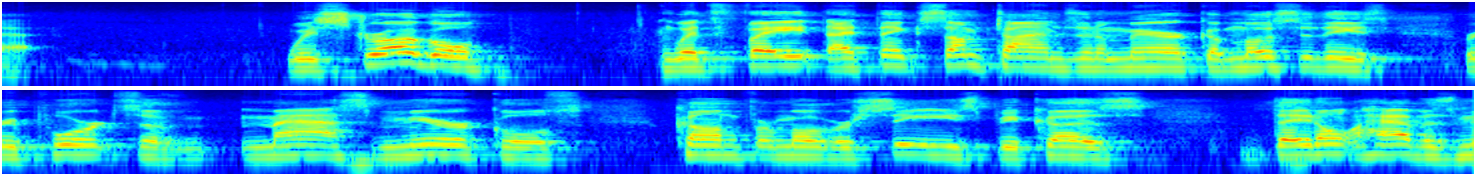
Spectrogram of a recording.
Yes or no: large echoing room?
yes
